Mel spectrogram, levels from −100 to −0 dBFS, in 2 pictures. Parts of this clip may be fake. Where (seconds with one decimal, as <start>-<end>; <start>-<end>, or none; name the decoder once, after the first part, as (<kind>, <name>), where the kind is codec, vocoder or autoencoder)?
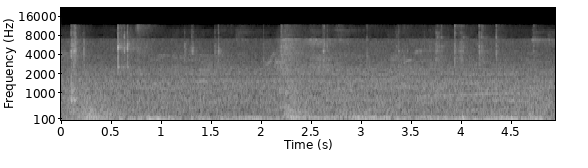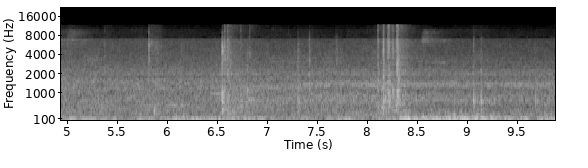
none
